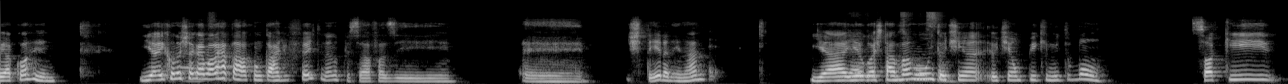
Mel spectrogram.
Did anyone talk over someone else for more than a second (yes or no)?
yes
